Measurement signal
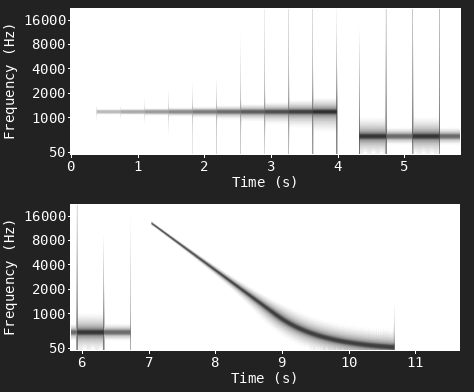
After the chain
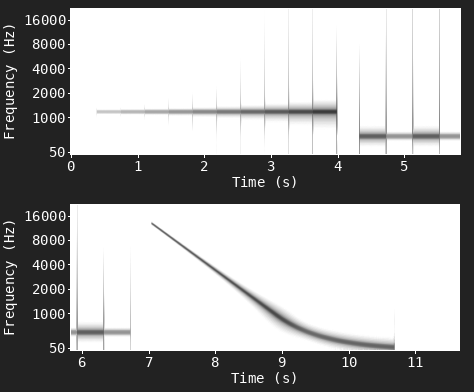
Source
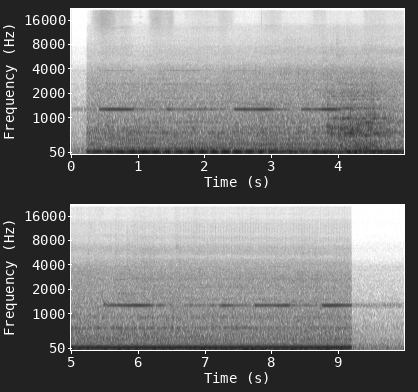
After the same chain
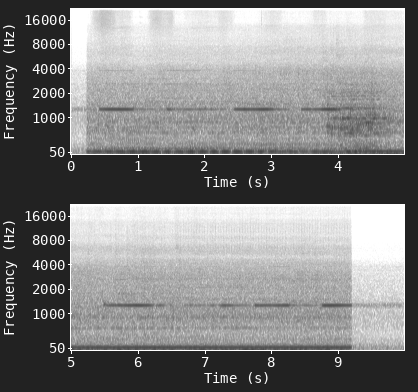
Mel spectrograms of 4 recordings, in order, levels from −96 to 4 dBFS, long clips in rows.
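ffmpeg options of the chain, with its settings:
-af "lowshelf=f=680:t=q:w=1.5:g=-8,volume=0.473"

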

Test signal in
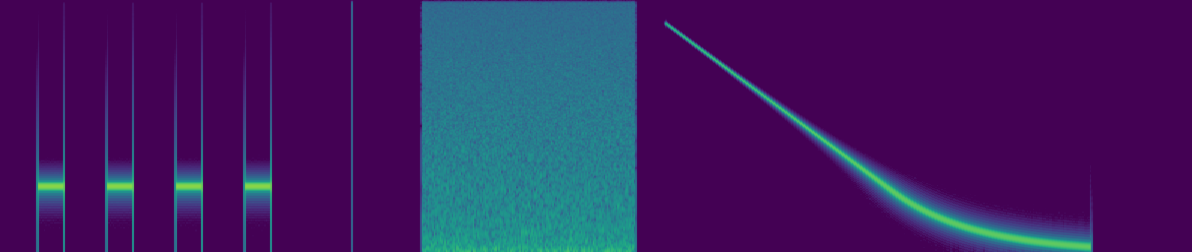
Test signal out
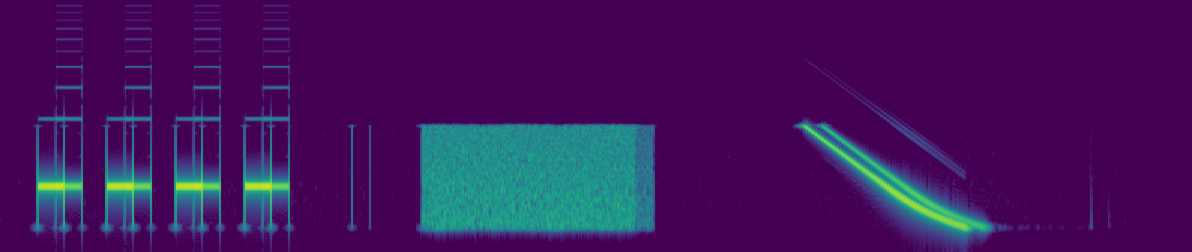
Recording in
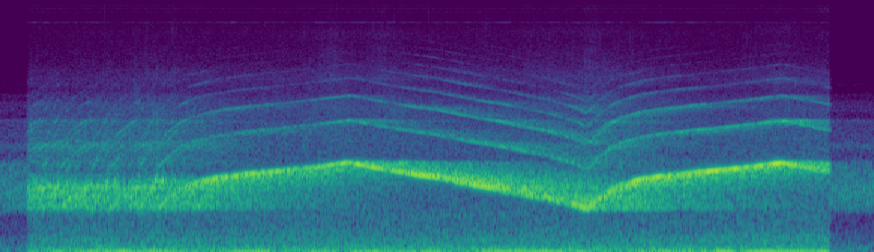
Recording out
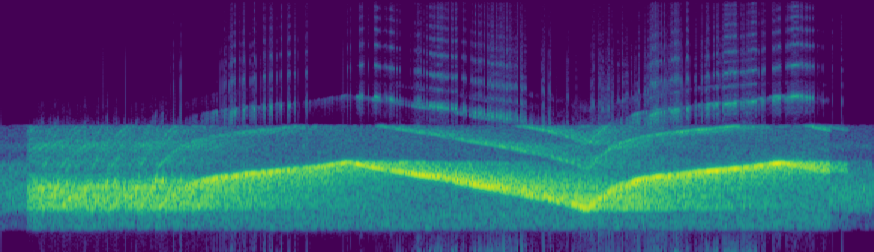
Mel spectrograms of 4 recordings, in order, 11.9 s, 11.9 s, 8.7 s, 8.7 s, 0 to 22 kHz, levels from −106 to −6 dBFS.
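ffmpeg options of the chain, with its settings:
-filter_complex "[0:a]afftfilt=real='re*between(b*sr/4096,390,2800)':imag='im*between(b*sr/4096,390,2800)':win_size=4096:overlap=0.75,asplit=2[s0][s1];[s1]adelay=180,highpass=300,lowpass=3400,asoftclip=type=hard:threshold=0.0596,volume=0.251[s2];[s0][s2]amix=inputs=2:normalize=0,adynamicequalizer=threshold=0.01:dfrequency=820:dqfactor=1.5:tfrequency=820:tqfactor=1.5:attack=5:release=100:ratio=0.375:range=2.5:mode=boostabove:tftype=bell,acontrast=45"

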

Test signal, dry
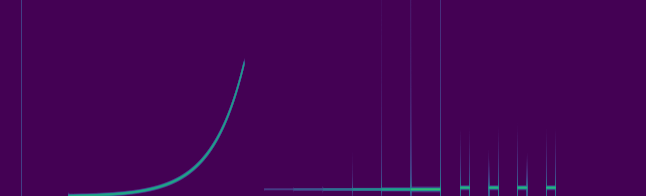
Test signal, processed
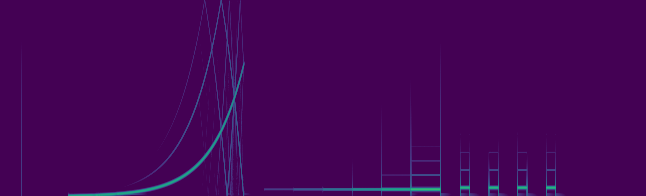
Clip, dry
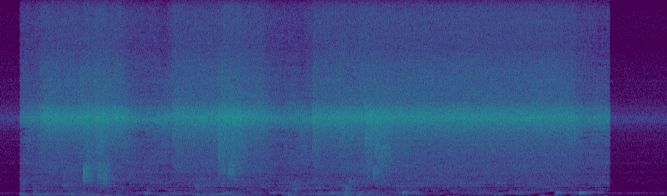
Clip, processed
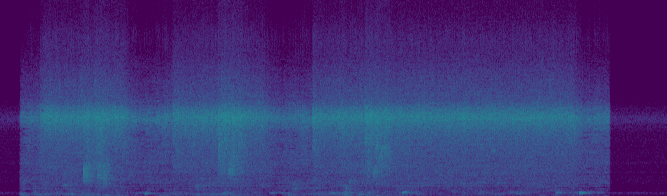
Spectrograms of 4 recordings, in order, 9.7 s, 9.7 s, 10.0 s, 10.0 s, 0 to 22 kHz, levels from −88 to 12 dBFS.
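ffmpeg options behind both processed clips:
-af "adynamicsmooth=sensitivity=8:basefreq=7400,bandreject=f=138.4:t=h:w=4,bandreject=f=276.8:t=h:w=4"

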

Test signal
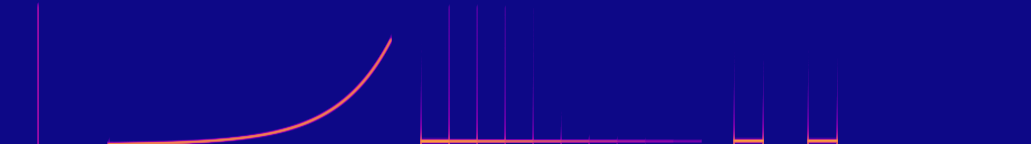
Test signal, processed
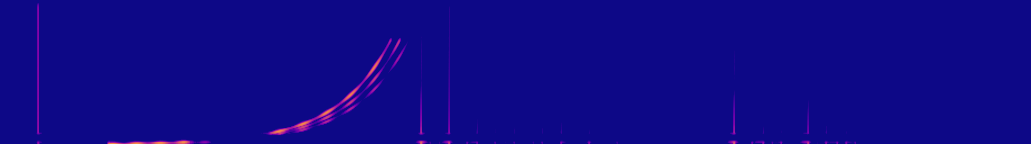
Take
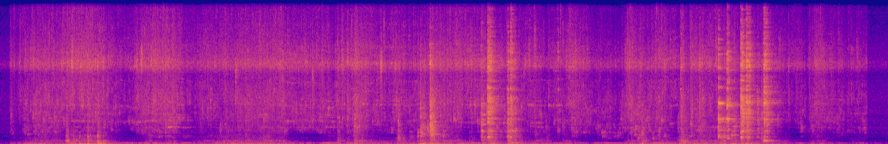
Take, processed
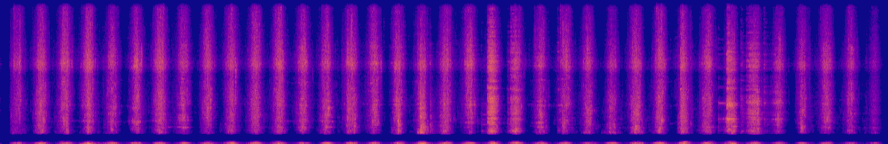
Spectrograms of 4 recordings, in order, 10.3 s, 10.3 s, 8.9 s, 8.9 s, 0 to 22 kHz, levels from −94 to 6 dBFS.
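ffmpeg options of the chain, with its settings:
-filter_complex "[0:a]highpass=60,asplit=2[s0][s1];[s1]acompressor=threshold=0.0282:ratio=6:attack=0.31:release=435:knee=1:detection=peak,volume=1.06[s2];[s0][s2]amix=inputs=2:normalize=0,highshelf=f=5400:g=-4.5,aecho=1:1:90|180:0.0841|0.0278,afftfilt=real='re*(1-between(b*sr/4096,360,1700))':imag='im*(1-between(b*sr/4096,360,1700))':win_size=4096:overlap=0.75,aeval=exprs='val(0)*pow(10,-37*(0.5-0.5*cos(2*PI*4.2*n/s))/20)':c=same"

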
